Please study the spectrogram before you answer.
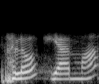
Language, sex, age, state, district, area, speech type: Tamil, female, 18-30, Tamil Nadu, Cuddalore, rural, conversation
